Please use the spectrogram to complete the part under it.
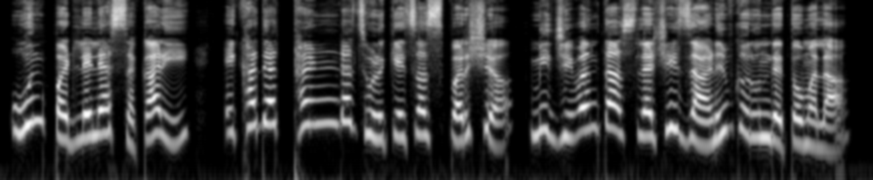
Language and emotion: Marathi, happy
